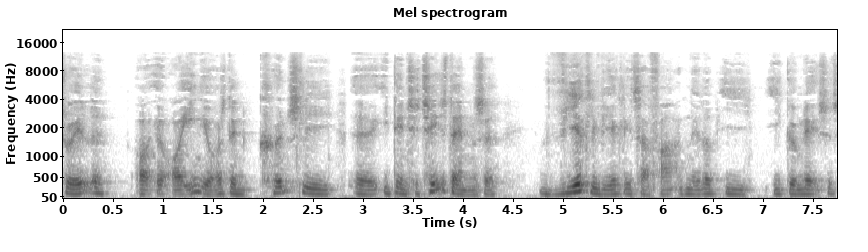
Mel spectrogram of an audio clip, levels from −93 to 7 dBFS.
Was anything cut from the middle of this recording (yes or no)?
yes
